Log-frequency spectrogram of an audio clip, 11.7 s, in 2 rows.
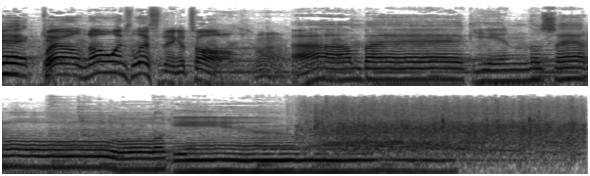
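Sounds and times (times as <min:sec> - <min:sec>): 
speech: 0:00.0 - 0:10.0
bar crowd applauding: 0:08.8 - 0:11.7.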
